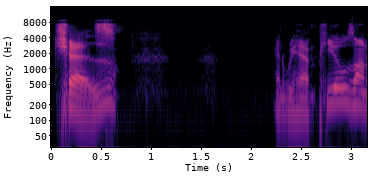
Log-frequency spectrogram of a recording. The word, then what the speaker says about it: Chez: chez house of chairs there was some debate among some casters on which is the correct way to say it and i vacillated but i confirmed with the team it is in fact house of chess and we have peels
